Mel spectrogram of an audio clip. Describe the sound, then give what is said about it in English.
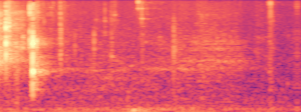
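A quiet sip of water: two short wet mouth clicks followed by a soft low gulp, with no one talking. “I got to get a little water here.”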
